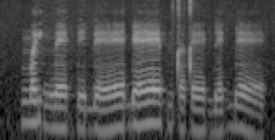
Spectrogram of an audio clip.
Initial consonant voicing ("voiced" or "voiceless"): voiced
